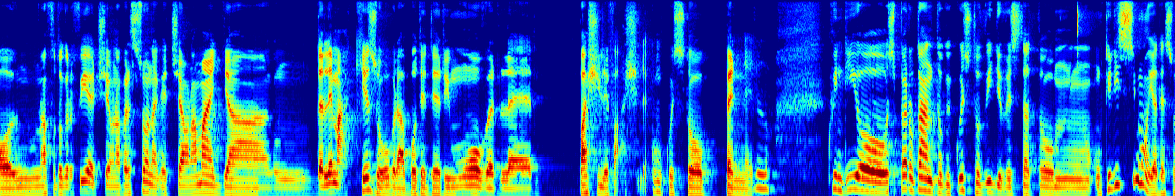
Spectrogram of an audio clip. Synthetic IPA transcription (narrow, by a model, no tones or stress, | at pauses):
unafot̪oɡɾafiːat͡ʃɛunapeɾsoːnak̟et͡ʃːaunamaɟːakond̪elːemakʰːes̬oːpɾapot̪eːt̪erimwɔːverle | faːt͡ʃilefa̰ːt͡ʃilḛkoŋkwest̪openːɛlːokwind̪iiːospɛːɾot̪ant̪ok̟ekwest̪oviːd̪joviɛst̪aːt̪out̪ilisːimoioad̪ɛsːo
